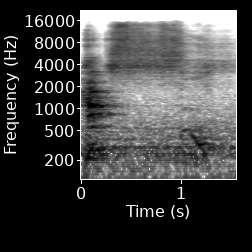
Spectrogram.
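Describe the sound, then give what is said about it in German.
A voice imitates a father's loud sneeze, 'Hatschi': a short voiced burst followed by a long, drawn-out hissing 'choo' that trails into a lower, fading vocal tone. “Gern bekommt er Niesanfälle, die sich ungefähr so anhören.”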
